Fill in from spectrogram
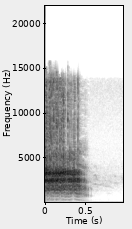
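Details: A Eurasian bittern defending its nest, recorded by a nature camera in Latvia on 28 April 2022, gives one harsh, rasping hiss about half a second long, loud and broad, then cuts off into quiet.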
